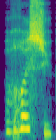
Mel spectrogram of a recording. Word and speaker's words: reçu: It's not ou, it's u. Bu, pu, voulu, dû, su, connu, vu, reçu.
